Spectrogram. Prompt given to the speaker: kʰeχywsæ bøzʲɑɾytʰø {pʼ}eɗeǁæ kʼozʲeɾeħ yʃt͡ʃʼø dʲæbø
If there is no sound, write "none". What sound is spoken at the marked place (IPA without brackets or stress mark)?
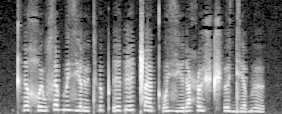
pʼ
